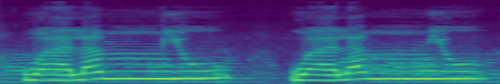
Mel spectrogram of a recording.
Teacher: Karena mim ini huruf bibir, maka namanya syafawi. Huruf bibir yang dibaca jelas. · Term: izhar syafawi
